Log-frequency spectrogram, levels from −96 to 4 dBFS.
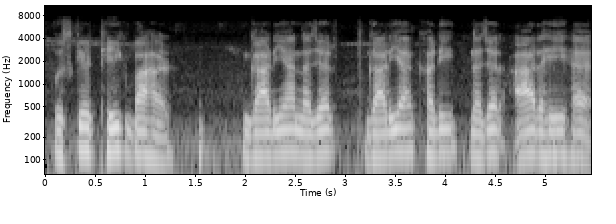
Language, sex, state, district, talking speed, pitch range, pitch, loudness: Hindi, male, Bihar, Patna, 120 wpm, 110-125 Hz, 120 Hz, -19 LUFS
